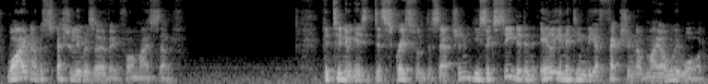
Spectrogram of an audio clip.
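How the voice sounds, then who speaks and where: Man acting a pompous, indignant Victorian gentleman, roomy sound. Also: mid-range voice, voice pushed up. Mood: aggrieved, formal. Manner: formal, theatrical, emphatic declamation. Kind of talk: comic stage monologue. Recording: roomy echo, faint background noise.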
